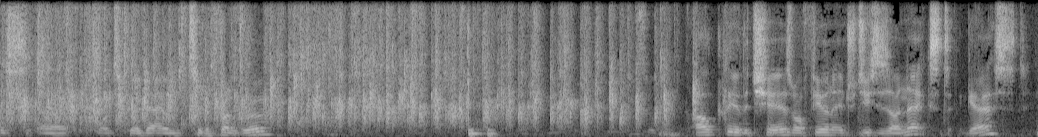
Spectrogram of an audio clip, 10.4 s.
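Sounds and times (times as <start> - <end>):
audience applause: 0.0 - 7.2
speech: 0.1 - 3.0, 7.0 - 10.3.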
